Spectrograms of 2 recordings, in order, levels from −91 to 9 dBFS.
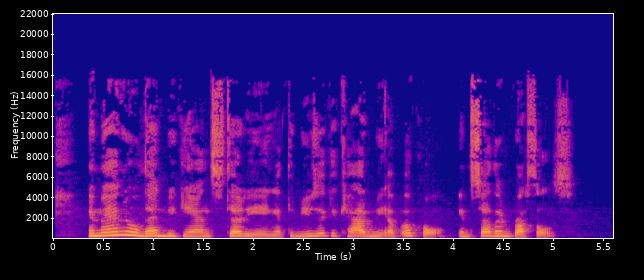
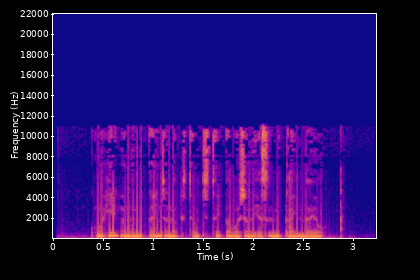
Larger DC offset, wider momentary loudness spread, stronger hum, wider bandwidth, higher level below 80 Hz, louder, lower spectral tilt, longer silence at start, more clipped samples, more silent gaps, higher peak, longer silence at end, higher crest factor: neither; first, 13 LU vs 6 LU; neither; first, 16 kHz vs 11.5 kHz; second, -62 dBFS vs -42 dBFS; first, -17 LUFS vs -20 LUFS; about the same, -4 dB/octave vs -4.5 dB/octave; second, 0.05 s vs 0.45 s; neither; neither; first, -2 dBFS vs -6 dBFS; about the same, 0.45 s vs 0.5 s; about the same, 16 dB vs 14 dB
